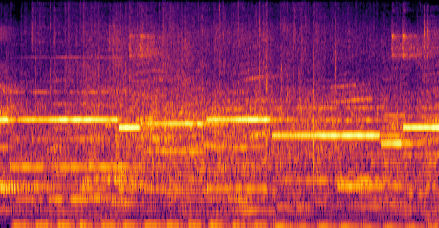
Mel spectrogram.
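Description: Karaoke backing track playing an instrumental interlude: a held sung note ends right at the start, then a steady bass line comes in under a long, sustained high melody line.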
